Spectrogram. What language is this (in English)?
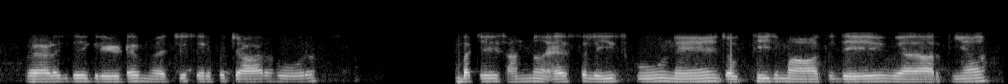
Punjabi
